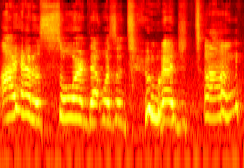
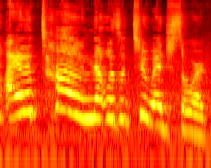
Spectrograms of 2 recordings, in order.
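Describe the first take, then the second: First: Laughing flub. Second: Said in the usual way. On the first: Shown as a demonstration. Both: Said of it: "let me try that again".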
